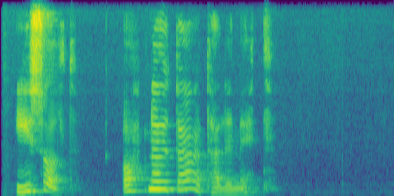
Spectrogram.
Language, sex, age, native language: Icelandic, female, 30-39, Icelandic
